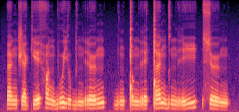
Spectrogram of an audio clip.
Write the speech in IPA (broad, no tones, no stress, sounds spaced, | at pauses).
æ ŋ ʃ æ kʲ e h ɑ ŋ b u j ɯ b i ŋ r ø ŋ | b o ŋ ǃ o ŋ r e ǃ æ ŋ ɡ ɯ ŋ r i | s ø ŋ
